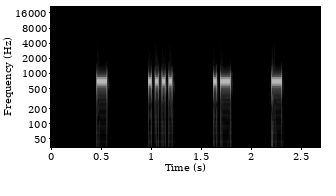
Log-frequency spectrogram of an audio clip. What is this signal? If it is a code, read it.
Morse code, heard as a keyed tone, about 36 wpm, spaced as for 16 wpm, 700 Hz. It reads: THAT
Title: 4x Character Spacing - Top 100 Words - 35wpm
